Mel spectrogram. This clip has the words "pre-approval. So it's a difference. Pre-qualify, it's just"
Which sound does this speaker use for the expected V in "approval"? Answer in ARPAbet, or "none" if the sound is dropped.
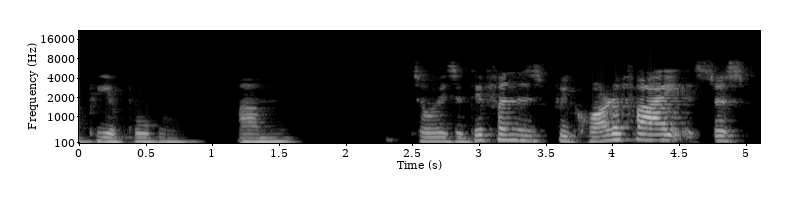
B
